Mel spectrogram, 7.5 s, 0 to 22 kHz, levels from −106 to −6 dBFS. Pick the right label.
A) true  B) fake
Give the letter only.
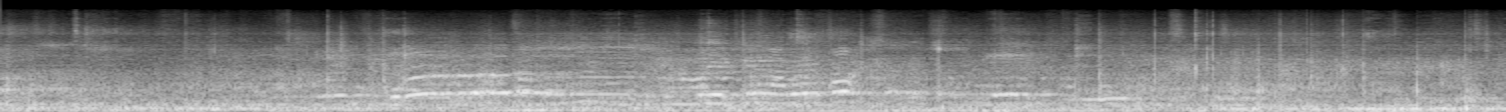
B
